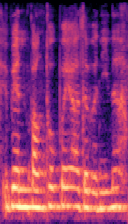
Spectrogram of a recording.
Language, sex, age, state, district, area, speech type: Manipuri, female, 18-30, Manipur, Thoubal, rural, spontaneous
